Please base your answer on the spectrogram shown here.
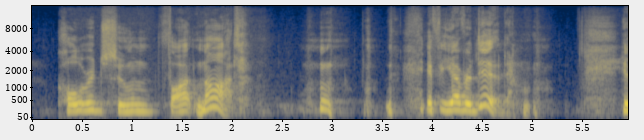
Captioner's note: chuckles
